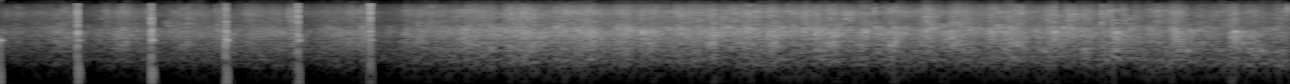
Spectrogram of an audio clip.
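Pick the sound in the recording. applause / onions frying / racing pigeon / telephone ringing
applause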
